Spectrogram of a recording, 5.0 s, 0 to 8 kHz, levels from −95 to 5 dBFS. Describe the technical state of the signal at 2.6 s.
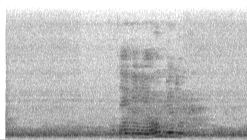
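At 2.6 s the sound is in a switch to a distant microphone (1.62–3.66 s), likely from the close mic dropping out: roomy, hollow, thinner bass, about 5 dB quieter, with visibly smaller waveform and faint room noise filling spectrogram gaps.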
